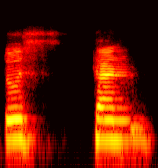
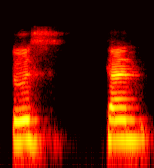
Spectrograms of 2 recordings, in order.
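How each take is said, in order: Both takes have the same delivery.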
